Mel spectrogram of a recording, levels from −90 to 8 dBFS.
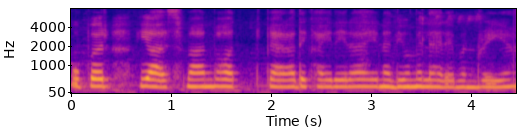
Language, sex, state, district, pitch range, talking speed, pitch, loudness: Hindi, female, Uttar Pradesh, Etah, 235-245 Hz, 200 wpm, 245 Hz, -19 LUFS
